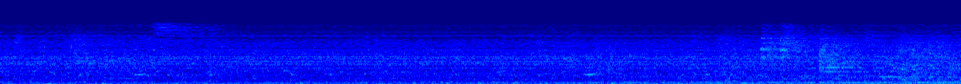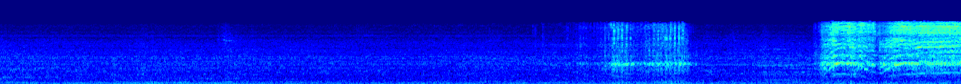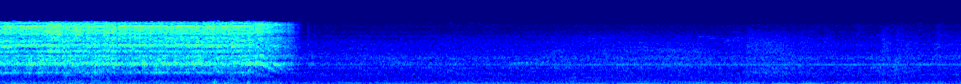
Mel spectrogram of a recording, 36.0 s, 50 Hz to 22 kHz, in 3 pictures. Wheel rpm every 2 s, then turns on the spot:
0, 0, 0, 0, 0, 0, 0, 0, 0, 10, 10, 80, 160, 130, 0, 0, 0, 0.
20-22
